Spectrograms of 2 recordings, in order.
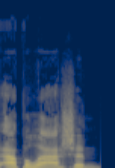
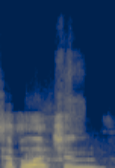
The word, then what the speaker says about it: Appalachian: Appalachian. Appalachian. No, I did it wrong. You were very close. Appalachin.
